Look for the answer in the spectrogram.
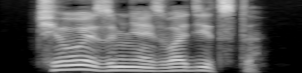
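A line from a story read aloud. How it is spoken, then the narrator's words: Grumbled mutter. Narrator (Russian): пробурчал он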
